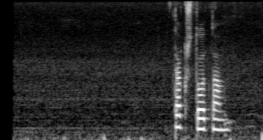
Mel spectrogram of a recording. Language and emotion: Russian, neutral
